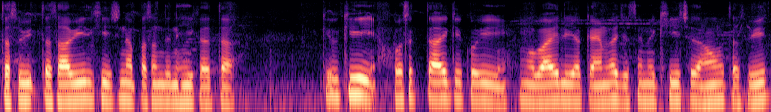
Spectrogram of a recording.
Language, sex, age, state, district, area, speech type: Urdu, male, 45-60, Uttar Pradesh, Aligarh, rural, spontaneous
